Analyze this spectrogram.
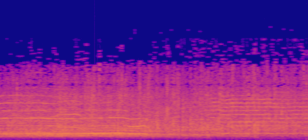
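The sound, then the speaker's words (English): A crowd applauds and cheers after a speech in a steady, dense wash of clapping with raised voices and shouts mixed in, holding at a fairly even loudness for about three seconds. “Hey, give her one more round of applause.”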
